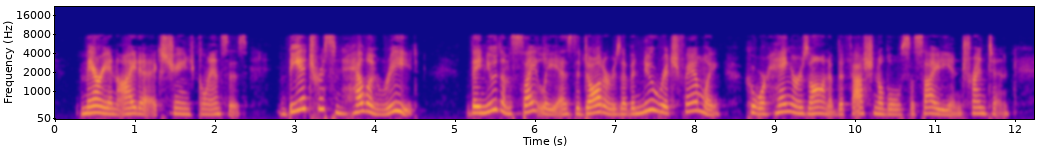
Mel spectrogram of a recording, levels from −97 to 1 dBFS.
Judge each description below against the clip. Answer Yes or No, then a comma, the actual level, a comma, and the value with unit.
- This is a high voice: Yes, high, 210 Hz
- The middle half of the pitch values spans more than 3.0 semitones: Yes, average, 4.4 semitones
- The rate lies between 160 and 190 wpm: No, average, 150 wpm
